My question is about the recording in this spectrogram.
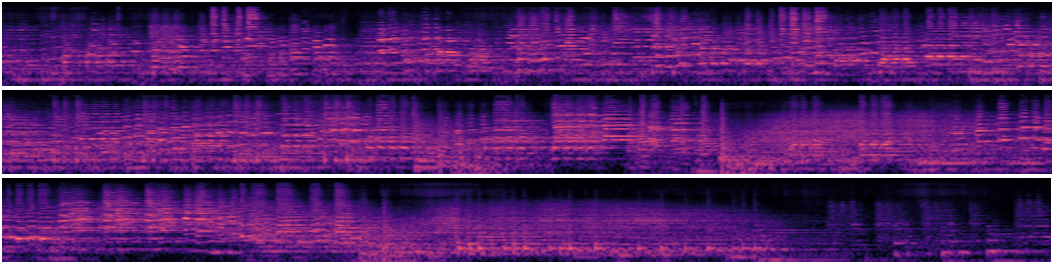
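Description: Orchestral music, with brass and timpani prominent, playing continuously and dropping in level near the end.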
